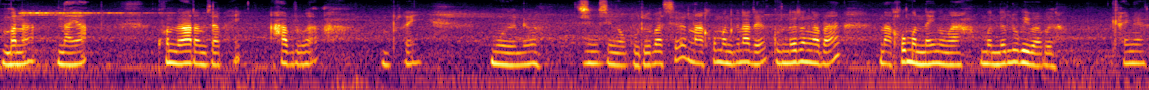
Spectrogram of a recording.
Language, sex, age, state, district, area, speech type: Bodo, female, 45-60, Assam, Chirang, urban, spontaneous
